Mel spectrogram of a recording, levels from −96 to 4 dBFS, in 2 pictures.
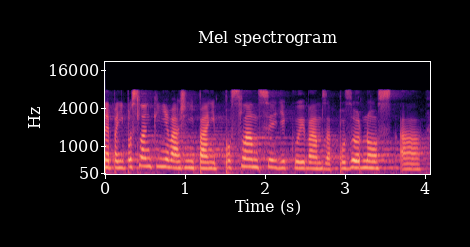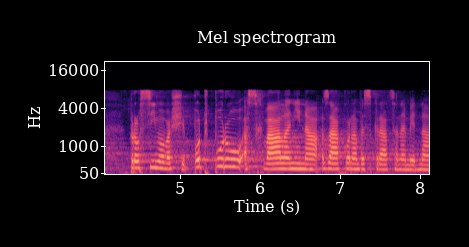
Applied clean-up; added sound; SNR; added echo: none; none; none; none.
